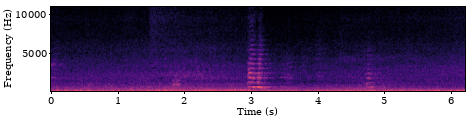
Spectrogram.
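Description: Road traffic with a steady engine rumble and short vehicle horn toots, the loudest about three seconds in.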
